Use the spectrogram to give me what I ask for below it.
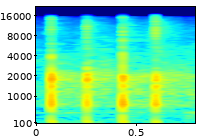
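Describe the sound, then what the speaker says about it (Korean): A church congregation claps four times in quick, even rhythm during a Sunday worship service, crisp and fairly close, each clap short and bright. "그 하나님께 박수를 칩시다"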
